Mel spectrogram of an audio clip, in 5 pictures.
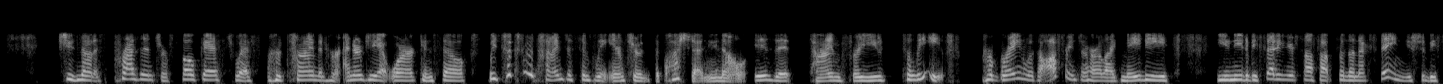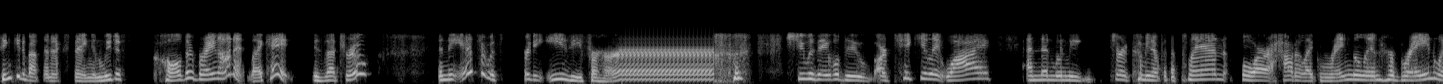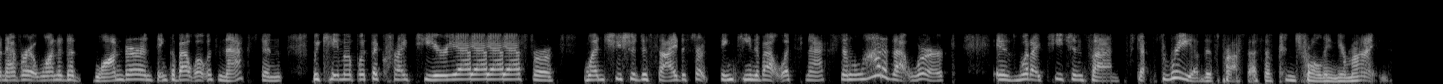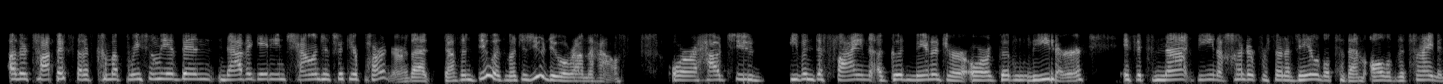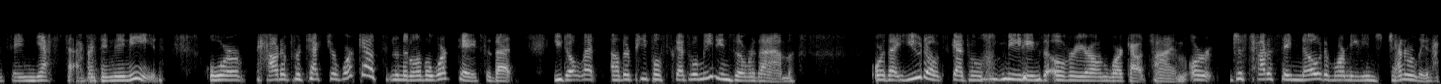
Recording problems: garbled, watery; badly; nothing above 4 kHz
choppy; occasionally; at 20 s, at 40 s and from 51 to 54 s; 5% of the speech affected
audio freezing; at 21 s for 1 s
audio stuttering; at 33 s

